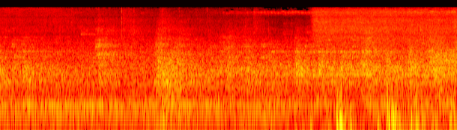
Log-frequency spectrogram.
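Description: Straight-seam welding machine: two short rushes of hiss early on, then about five seconds in the torch's arc strikes and runs with a steady hiss along the seam, with a few low thumps after it starts.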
